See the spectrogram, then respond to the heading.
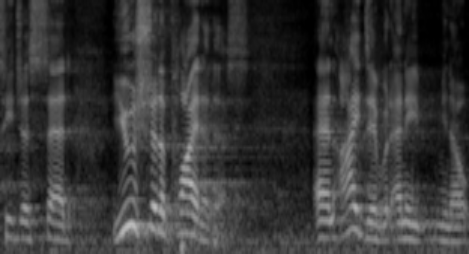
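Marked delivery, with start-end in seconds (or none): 1.1-2.5 all-caps urging. Retold or imitated. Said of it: "and in all caps".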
